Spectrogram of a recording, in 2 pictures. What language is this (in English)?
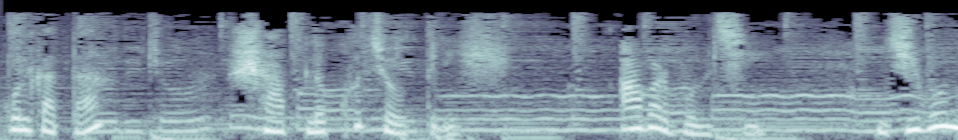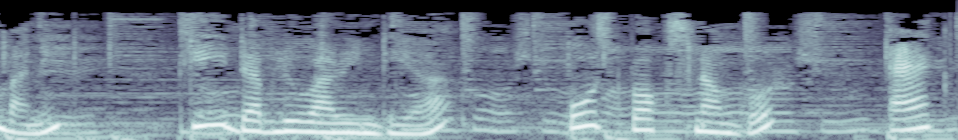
Bangla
